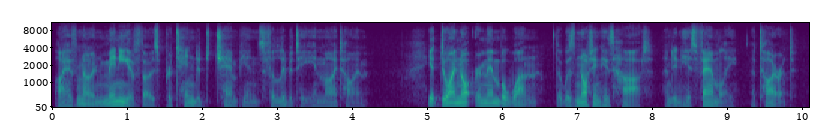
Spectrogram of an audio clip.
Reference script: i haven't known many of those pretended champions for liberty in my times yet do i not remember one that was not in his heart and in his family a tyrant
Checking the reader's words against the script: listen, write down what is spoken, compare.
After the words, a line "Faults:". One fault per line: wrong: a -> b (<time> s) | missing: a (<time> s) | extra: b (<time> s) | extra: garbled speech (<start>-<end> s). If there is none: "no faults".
i have known many of those pretended champions for liberty in my time yet do i not remember one that was not in his heart and in his family a tyrant
Faults:
wrong: haven't -> have (0.2 s)
wrong: times -> time (3.8 s)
